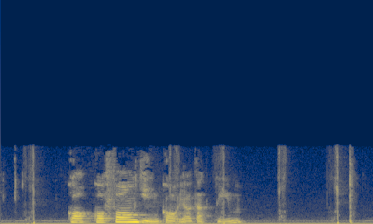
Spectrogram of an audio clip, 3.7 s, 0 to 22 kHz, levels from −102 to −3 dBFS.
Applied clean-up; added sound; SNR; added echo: none; Scissors; 15 dB; none.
